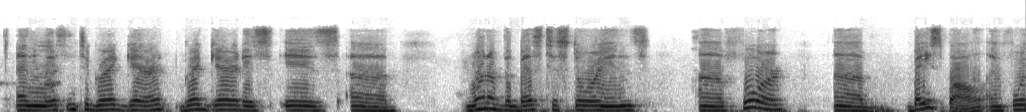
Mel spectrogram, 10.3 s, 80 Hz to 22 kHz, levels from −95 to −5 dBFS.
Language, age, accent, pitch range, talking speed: English, 40-59, American, 130-175 Hz, 125 wpm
